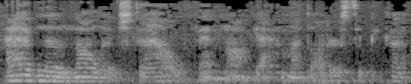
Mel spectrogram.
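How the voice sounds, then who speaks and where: A woman's voice: sits low, steady tone, fast talker, crowd noise. An American woman answering police questions as a suspect, defensive and firm in her denials. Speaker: suspect being questioned, a mother. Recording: distant, muffled, noisy interview room recording.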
